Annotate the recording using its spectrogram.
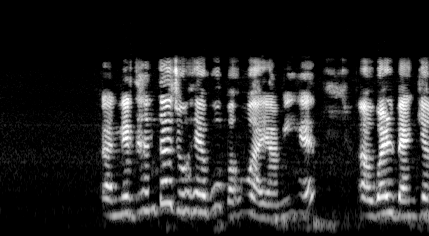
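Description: A woman speaks calmly through a microphone, as in an online call.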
